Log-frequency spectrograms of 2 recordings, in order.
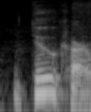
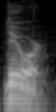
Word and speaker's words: Dougher: that's uh in over in Ireland they' actually pronounced it duer which is way too many letters for me so it's derer okay I I I it's a very unique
